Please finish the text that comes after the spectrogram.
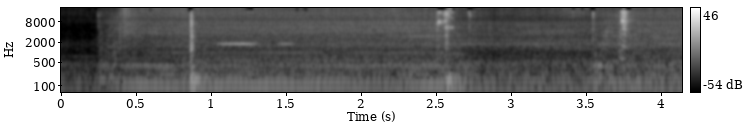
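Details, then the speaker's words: VAZ power window, tested on the right door with the engine running: the motor runs smoothly over a steady idle with a clean thump at the stop; speed is unchanged and it works well. "скорость думаю не изменилась работает хорошо"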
